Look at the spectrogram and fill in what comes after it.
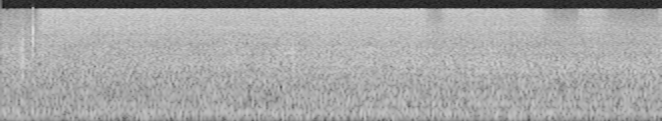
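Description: New Jersey Transit Arrow III electric multiple-unit car pulling slowly in beside the platform, giving a steady rumble and hum.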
